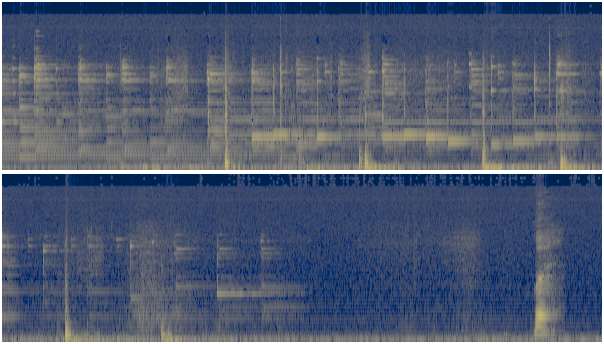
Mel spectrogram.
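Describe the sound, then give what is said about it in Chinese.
A melodic mobile phone ringtone for an incoming call plays for about six seconds, bright and fairly loud, then cuts off, followed by a few soft clicks and faint rustling. “哦，我接个电话，你等我一下哦。”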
